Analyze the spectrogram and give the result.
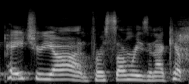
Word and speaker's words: Patreon: Also watch our Patreon episode. Did I say it right? – Yes. – Thank you. – She didn't say Patron.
